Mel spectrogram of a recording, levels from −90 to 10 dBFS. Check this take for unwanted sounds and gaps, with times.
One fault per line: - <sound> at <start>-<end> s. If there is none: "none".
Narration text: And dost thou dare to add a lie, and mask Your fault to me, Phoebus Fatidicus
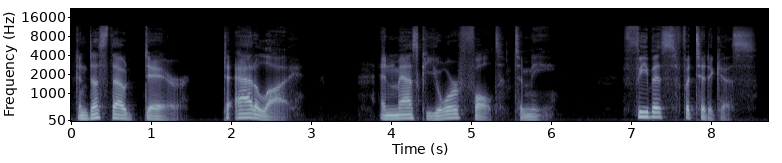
none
